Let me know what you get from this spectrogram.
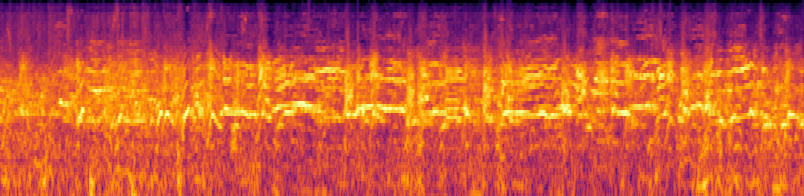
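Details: Excited Siberian huskies at a race in East Anglia, a steady wall of overlapping yips, whines and rising howls from many dogs, with faint human voices mixed into the din.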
